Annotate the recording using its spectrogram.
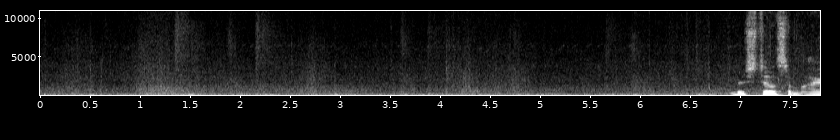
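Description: Waves wash against a wooden boat.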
